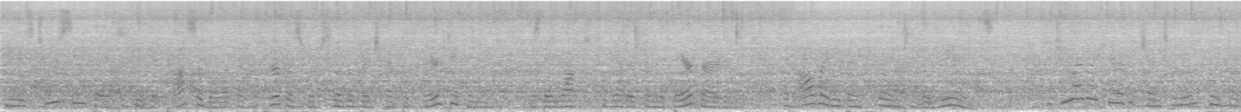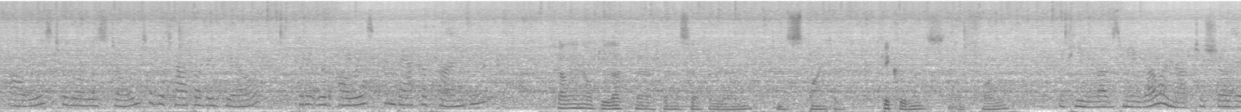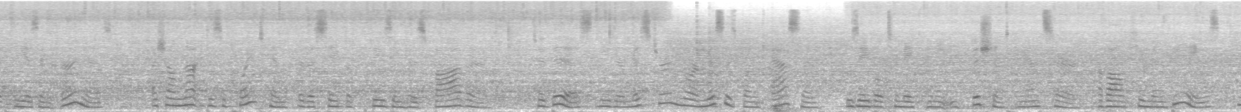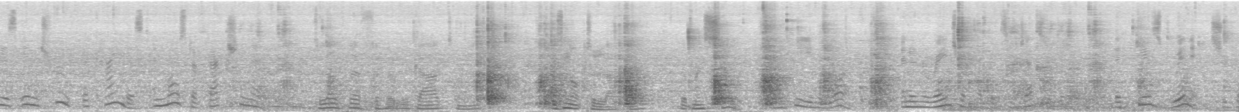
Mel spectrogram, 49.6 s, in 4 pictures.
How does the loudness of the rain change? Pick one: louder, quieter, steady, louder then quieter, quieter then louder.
quieter.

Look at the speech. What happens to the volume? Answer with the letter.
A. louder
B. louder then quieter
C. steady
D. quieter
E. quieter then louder
C.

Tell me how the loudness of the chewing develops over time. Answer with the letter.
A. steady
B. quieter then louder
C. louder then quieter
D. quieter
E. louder
C.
